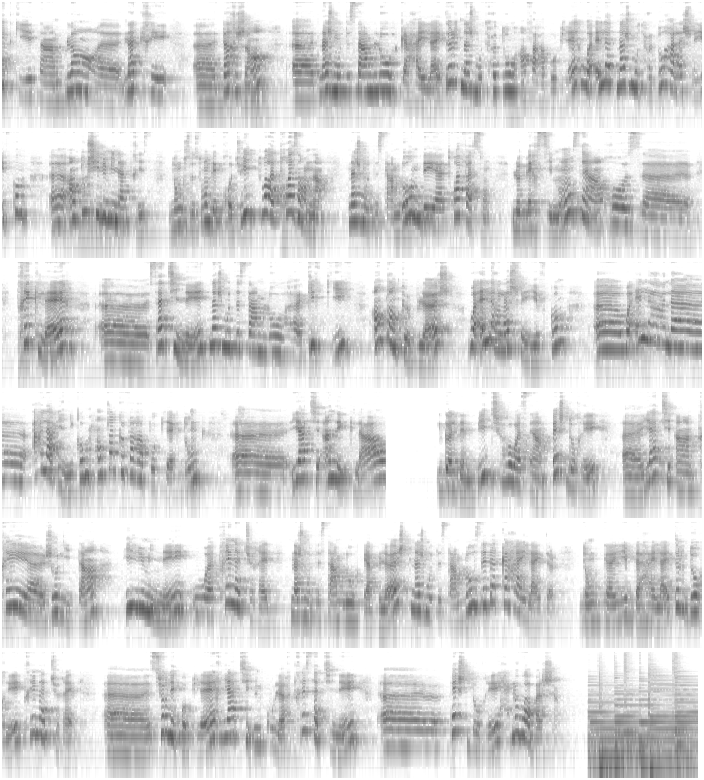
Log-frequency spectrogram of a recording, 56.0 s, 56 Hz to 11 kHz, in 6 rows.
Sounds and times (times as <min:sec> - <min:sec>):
Speech: 0:00.0 - 0:33.2, 0:33.8 - 0:54.2.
